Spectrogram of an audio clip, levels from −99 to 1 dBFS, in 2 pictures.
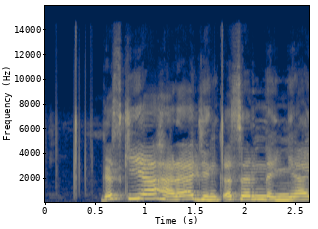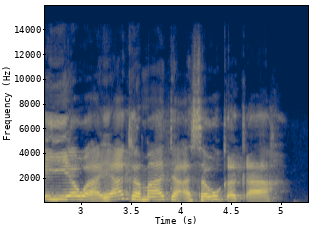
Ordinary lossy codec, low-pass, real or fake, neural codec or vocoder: AAC, 96 kbps; 14.4 kHz; fake; vocoder, 48 kHz, 128 mel bands, Vocos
